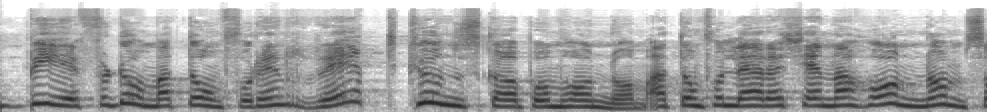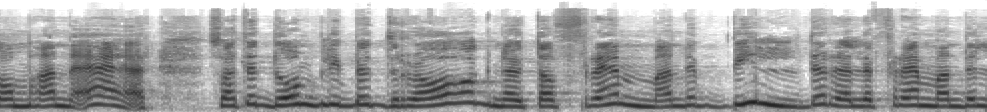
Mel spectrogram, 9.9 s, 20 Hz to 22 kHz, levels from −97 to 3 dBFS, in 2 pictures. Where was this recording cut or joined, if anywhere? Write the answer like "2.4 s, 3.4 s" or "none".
6.1 s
